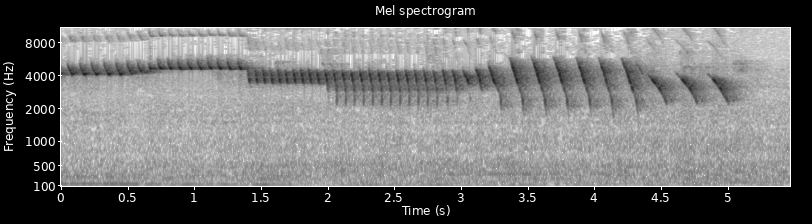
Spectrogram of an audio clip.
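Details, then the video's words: Singing red factor canary, separated so the female stays relaxed on her eggs: rapid pulsing trills stepping down in pitch, then slower loud swooping notes repeated about twice a second before ending. "Red factor canary singing"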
